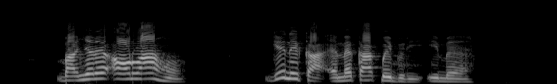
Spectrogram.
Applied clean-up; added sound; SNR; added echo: none; none; none; none.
